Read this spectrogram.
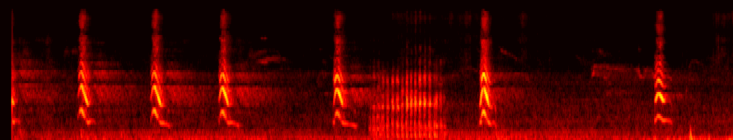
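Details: Cheetah calling with sharp high chirps, each a bright descending yelp with stacked harmonics, given singly about once a second or two, with a short low rumbling buzz between calls and quiet background.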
